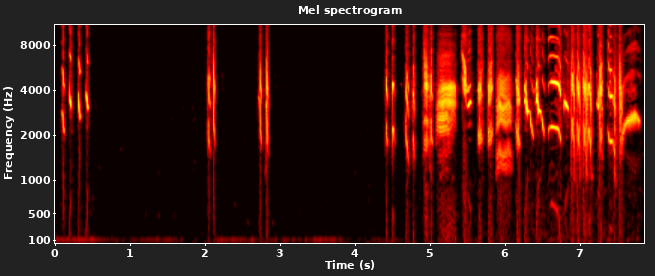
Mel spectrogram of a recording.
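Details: European serin, a training recording: scattered sharp high chips at first, then from the midpoint a rapid, continuous jingling song of buzzy trills and tinkling notes to the end.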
